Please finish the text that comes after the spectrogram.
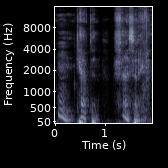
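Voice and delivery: calmly fascinated Vulcan; deadpan Spock. Retold or imitated. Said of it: "he'd say".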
